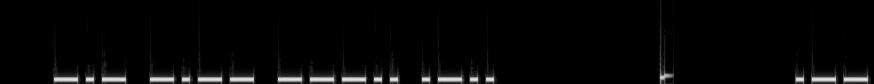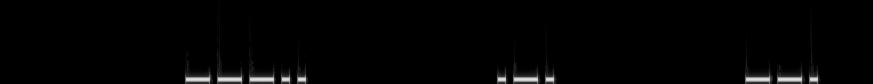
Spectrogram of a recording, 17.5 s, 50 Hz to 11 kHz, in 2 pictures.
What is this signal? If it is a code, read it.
Morse code, heard as a keyed tone, about 15 wpm, spaced as for 6 wpm, 700 Hz. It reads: KY8L W8RG
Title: USA Call Signs - 4 Characters - 8x Character Spacing - 15wpm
